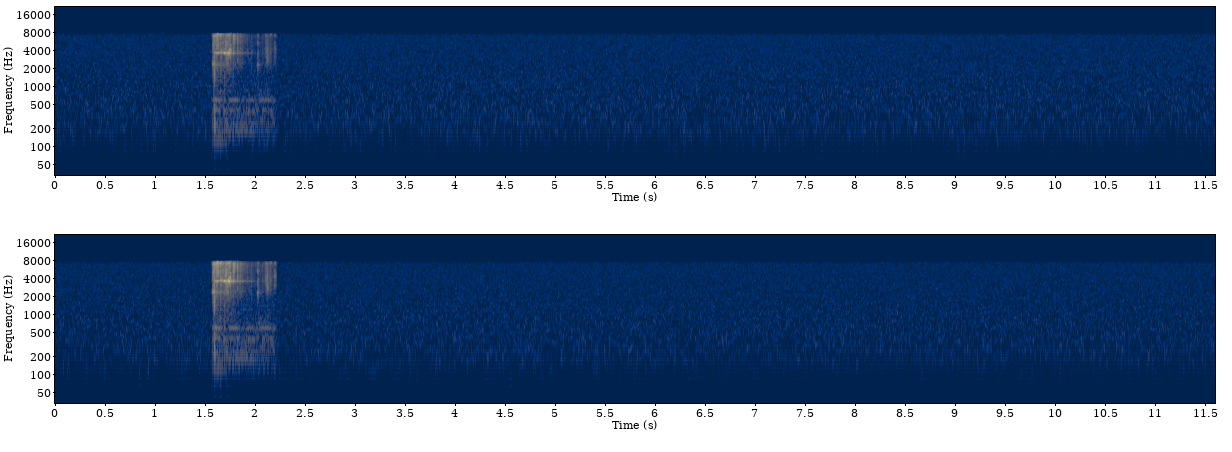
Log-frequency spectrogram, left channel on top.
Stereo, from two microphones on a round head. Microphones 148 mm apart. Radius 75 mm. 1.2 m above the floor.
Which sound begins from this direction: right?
Keys jangling, at 1.6 s.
